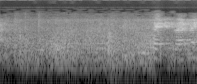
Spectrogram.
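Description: Many feet stepping and shuffling together on a wooden dance floor, a steady clatter without a clear beat, with voices underneath.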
